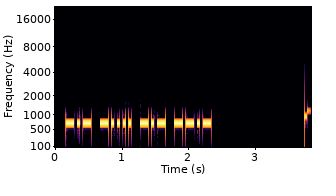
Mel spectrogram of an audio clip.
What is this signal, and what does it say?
Morse code, heard as a keyed tone, about 28 wpm, 700 Hz. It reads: K6KQ
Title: USA Call Signs - 4 Characters - 4x Character Spacing - 28wpm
